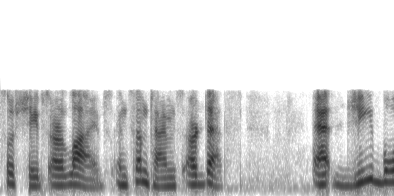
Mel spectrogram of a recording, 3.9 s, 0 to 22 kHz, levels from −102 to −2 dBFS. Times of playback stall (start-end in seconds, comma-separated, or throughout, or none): none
